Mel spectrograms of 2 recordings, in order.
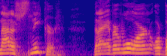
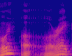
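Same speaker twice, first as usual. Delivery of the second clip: scared compliance; 6 semitones lower, 8 dB quieter than usual. Retold or imitated. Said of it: "And I was like".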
